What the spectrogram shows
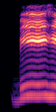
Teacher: بی کو لمبا نہیں کریں گے، ہا کو کریں گے کیونکہ ہا کے نیچے کھڑا زیر ہے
